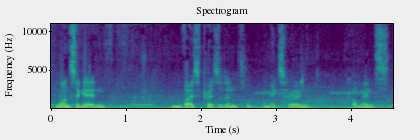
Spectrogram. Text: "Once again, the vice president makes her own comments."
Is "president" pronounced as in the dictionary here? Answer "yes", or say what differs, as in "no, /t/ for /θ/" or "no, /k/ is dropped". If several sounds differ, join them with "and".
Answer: yes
